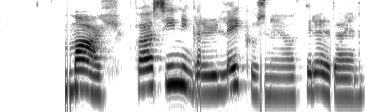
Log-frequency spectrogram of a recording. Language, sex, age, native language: Icelandic, female, 11, Icelandic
